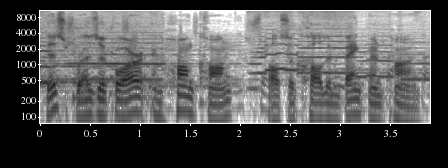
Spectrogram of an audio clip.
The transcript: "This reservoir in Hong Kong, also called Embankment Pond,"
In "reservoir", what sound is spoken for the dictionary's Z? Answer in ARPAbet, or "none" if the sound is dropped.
Z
